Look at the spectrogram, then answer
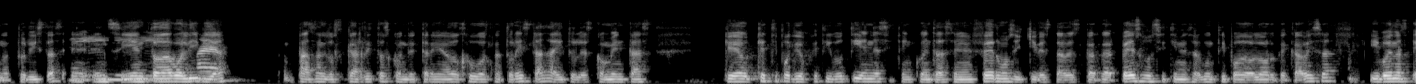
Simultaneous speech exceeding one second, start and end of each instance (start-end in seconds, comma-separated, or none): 0.7-2.3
